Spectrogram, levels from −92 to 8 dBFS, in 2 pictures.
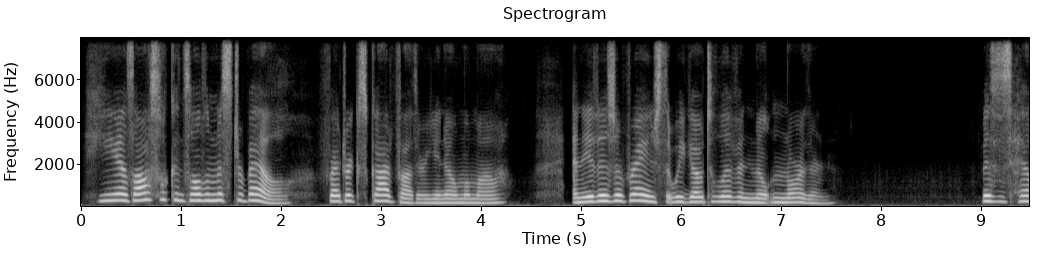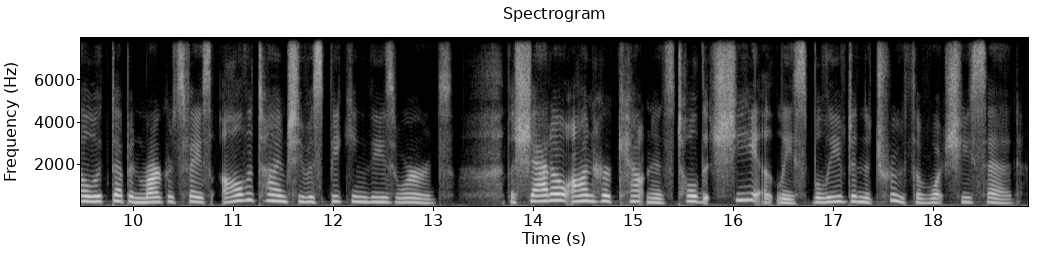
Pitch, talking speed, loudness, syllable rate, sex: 235 Hz, 175 wpm, -18 LUFS, 4.9 syllables/s, female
